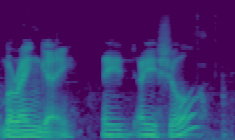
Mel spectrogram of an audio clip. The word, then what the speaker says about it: Merengue: It's Merengue, not Merengue. Are you sure? Merengue. Merengue.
